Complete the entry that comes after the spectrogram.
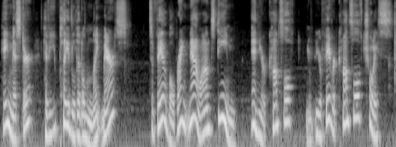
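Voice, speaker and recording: A man's voice: high voice, very animated, normal speed, slightly rough, voice pushed up, exaggerated voice. A man voicing a playful, chirpy small boy in a game story. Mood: chirpy pitch.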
